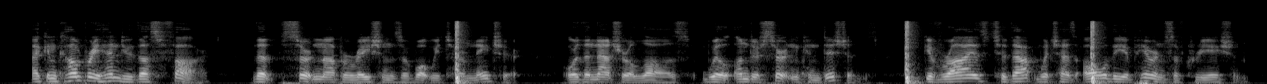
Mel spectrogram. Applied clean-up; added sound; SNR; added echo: none; Thump, thud; -4 dB; none.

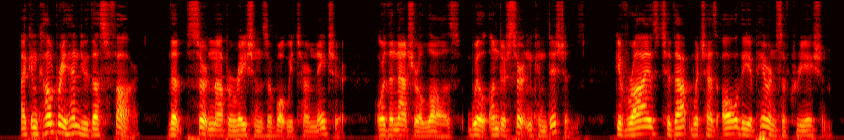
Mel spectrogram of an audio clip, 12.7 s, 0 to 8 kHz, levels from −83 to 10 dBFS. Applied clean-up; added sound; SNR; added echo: none; none; none; none.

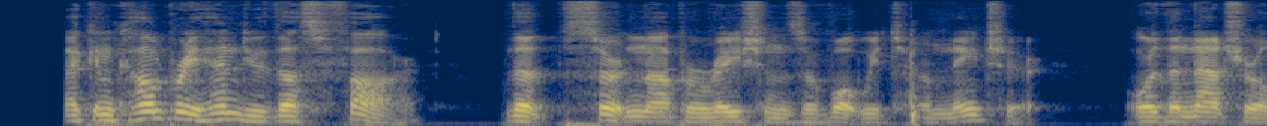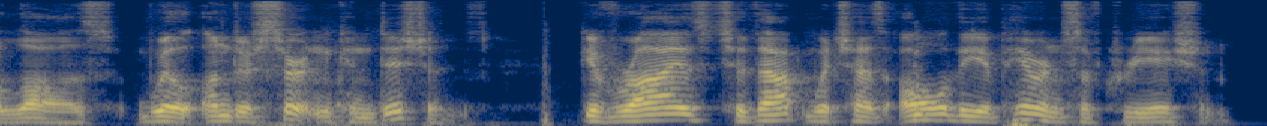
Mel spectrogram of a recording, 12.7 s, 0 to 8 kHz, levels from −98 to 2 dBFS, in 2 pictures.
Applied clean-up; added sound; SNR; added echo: neural mask model DeepFilterNet 3.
